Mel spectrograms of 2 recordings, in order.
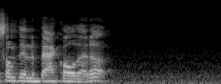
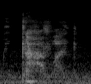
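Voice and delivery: breathy whispered tag; whispered gangster aside; 17 dB quieter than usual. Acted. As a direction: hiss it quietly for effect. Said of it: "same tone as the mobster from, uh, Home Alone".

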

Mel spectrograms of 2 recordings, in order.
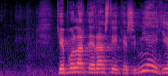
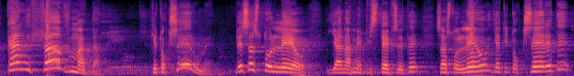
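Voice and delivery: loud, rising, slow proclamation; full-force preaching; 4 semitones higher, 8 dB louder, slower than usual. Real, not acted. Preacher to congregation, loud fervent proclamation.

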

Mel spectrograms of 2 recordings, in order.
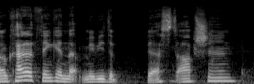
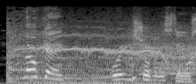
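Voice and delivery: sudden high yelp, then loud and higher rattled talk; startled shout; 10 semitones higher, 8 dB louder than usual. Real, not acted. Gamer startled by the monster on the stairs, loud rattled shout. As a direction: yell as the monster pops up.

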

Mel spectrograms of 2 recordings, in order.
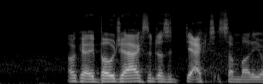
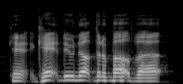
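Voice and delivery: louder and higher, laughing it off; excited disbelief; 5 semitones higher, 7 dB louder than usual. Real, not acted. Gamer shrugging off opponent's touchdown, excited. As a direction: throw your hands up out loud.

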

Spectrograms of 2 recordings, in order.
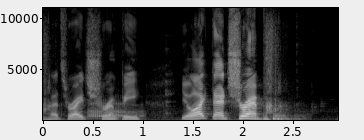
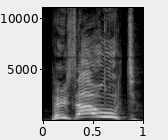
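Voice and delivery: high, drawn-out sign-off; catchphrase sign-off; 8 semitones higher than usual. Pretend. Host signing off to viewers, high drawn-out catchphrase. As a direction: stretch it out high and playful.

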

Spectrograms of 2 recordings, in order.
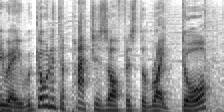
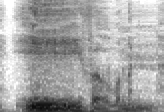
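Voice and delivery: low, drawn-out mock loathing; mock menace; 8 semitones lower, much slower than usual. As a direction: stretch it slowly and low with hammed-up dread. Mock disgust at Margaret Thatcher.

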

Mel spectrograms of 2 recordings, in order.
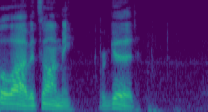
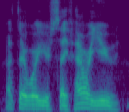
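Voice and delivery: tuck the pet in gently; tender, soothing; 2 semitones lower, 5 dB quieter than usual. Real, not acted. Gamer settling his pet down, soft and tender.

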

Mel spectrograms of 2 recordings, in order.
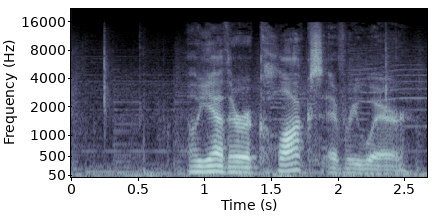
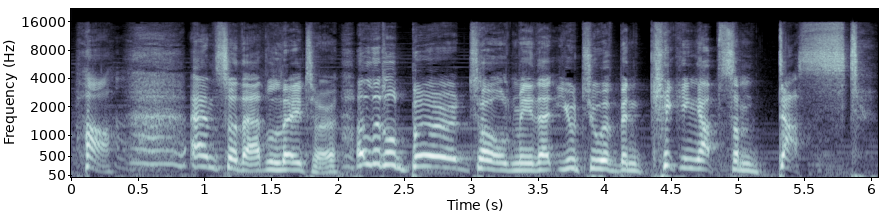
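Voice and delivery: put-on mid-Atlantic accent; 5 semitones higher, 4 dB louder than usual. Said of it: "She would definitely have a mid-Atlantic accent".

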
